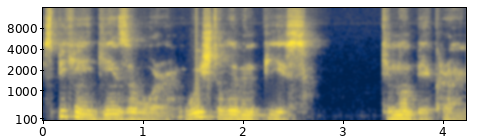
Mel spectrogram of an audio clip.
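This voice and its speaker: A man speaks in a Russian accent at a moderate pace. His somewhat breathy voice has a dark, mellow tone and lively intonation. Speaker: pianist and YouTuber. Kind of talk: unscripted live broadcast message. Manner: unprepared, somewhat halting.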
